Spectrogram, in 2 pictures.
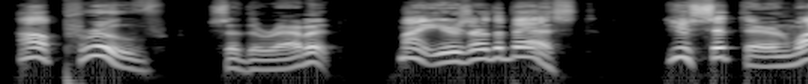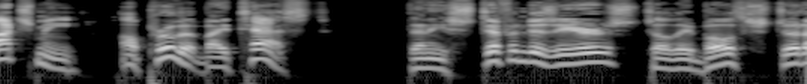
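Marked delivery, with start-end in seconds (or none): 0.1-1.1 high, loud rabbit retort; cocky high rabbit voice; confident rabbit. A narrator's reading. Rabbit answers the challenge. 2.6-7.6 high-pitched, confident rabbit voice; cocky little rabbit; boastful rabbit. A narrator's reading. Rabbit answers the challenge.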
